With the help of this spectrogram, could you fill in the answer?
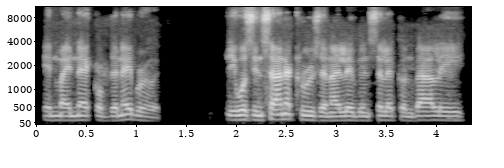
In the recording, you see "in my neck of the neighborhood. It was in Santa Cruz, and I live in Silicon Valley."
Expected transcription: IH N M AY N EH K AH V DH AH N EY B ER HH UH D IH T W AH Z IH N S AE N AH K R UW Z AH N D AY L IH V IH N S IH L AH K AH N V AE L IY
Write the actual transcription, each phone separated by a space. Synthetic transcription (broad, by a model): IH N M AY N EH K AH V DH AH N EY B ER HH UH D IH T W AH Z IH N S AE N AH K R UW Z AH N AY L IH V IH N S IH L AH K AH N V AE L IY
